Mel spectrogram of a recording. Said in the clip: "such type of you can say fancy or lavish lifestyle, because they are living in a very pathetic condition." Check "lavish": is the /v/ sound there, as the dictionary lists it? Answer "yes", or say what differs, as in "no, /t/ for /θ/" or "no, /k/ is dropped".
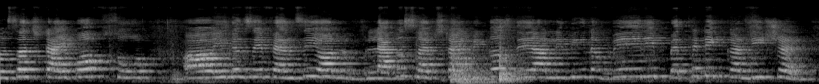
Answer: no, /b/ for /v/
